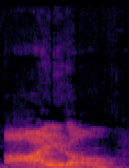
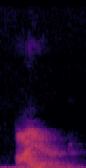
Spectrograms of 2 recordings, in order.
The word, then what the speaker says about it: iron: This video aims to improve your pronunciation, especially to teach you this mind-blowing information that you don't say iron, but iron.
